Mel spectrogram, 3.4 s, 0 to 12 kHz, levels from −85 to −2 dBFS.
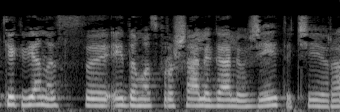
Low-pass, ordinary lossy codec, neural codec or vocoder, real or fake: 7.2 kHz; MP3, 32 kbps; none; real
